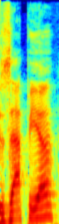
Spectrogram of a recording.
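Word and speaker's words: Zapier: platform got sold to zapia rhymes with happier I learned that just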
